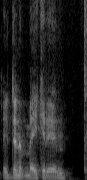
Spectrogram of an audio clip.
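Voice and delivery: usual speaking voice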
